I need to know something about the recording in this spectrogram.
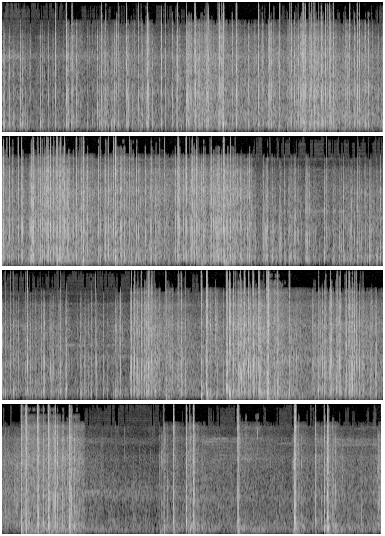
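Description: Fireworks display with rapid bangs and crackling shells going off densely, thinning to scattered bangs for the last few seconds.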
